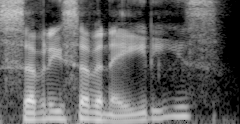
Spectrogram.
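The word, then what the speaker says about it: 7780s: by a company called seven how do you pronounce it 77 80s so how you pronounce it I think so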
